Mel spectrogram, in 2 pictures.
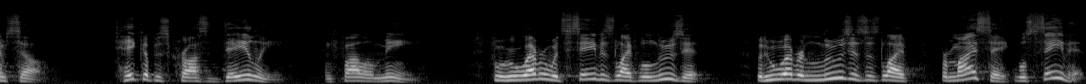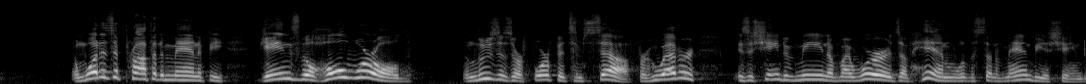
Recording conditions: large echoing room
